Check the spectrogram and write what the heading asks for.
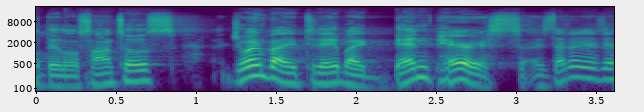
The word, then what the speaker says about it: Ben Parris: I'm Paul Delos Santos, joined today by Ben Parris.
